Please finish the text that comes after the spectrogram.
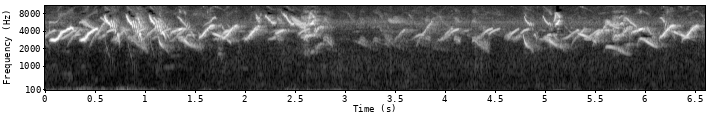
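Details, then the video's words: Several double-collared seedeaters twitter at once in a busy chorus used for song training: a dense, rapid jumble of high, sharp chirps and short slurred notes, with faint low rumbling underneath. "Baderna Top Para Manejo De Canto e Fibra"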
